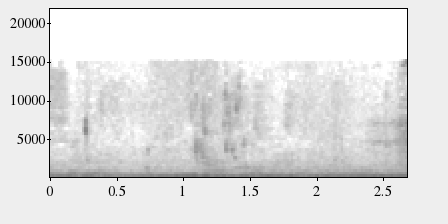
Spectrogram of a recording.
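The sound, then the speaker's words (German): Water is poured into a blender jar after a little lemon juice, a continuous splashing trickle with small bright drips and splashes, lasting a few seconds at an even level. “So, wir tun dann Zitronensaft und so Zitronensaft war ganz wenig drinnen und Wasser dazu.”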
